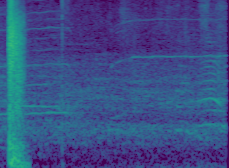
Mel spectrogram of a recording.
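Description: A single sharp, loud punch impact, a boxing glove landing, just after the start. It is followed by faint, steady arena crowd noise.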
